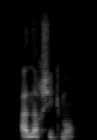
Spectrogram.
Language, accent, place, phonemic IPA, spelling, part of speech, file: French, France, Lyon, /a.naʁ.ʃik.mɑ̃/, anarchiquement, adverb, LL-Q150 (fra)-anarchiquement.wav
- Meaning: anarchically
